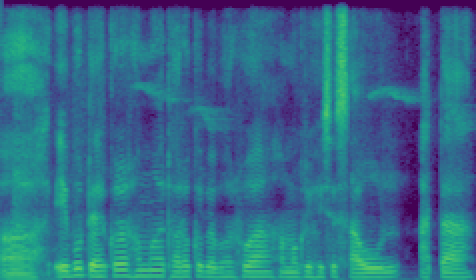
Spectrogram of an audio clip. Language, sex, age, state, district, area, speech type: Assamese, male, 18-30, Assam, Barpeta, rural, spontaneous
